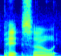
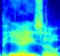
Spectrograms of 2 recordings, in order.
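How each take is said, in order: First: The word is said with an Italian pronunciation. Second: The word is said with a non-Italian pronunciation. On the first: The speaker calls it right. "That's how Italians pronounce it" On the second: The speaker calls it wrong. "it's not piezo"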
